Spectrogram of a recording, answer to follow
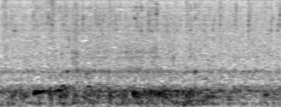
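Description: Scuba exhaust bubbles bubbling and gurgling underwater.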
